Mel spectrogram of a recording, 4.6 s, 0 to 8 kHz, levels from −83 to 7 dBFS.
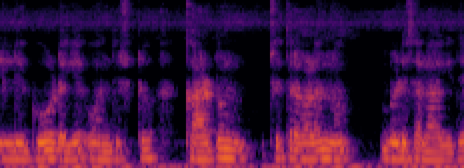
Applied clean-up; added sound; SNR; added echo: none; none; none; reverberation time 0.2 s.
